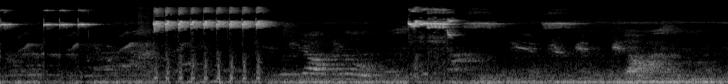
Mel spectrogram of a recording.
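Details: Blue-crowned hanging parrot calling, used as a long-burst tutor song for white-rumped shamas: a few very high thin notes, then a fast buzzy stuttering trill of about a second, a piercing held whistle, and scattered lower chirps.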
